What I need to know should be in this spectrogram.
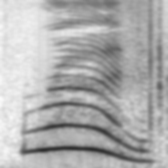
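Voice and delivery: high, drawn-out yell; screamed. A narrator's reading. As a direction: scream the warning, high and long. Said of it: "Nate screamed".

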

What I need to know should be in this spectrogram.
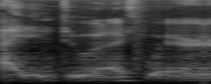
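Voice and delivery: mock crying plea; a hint of tearful begging; retold crying. Girl pleads with the teacher, mock tearful. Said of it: "she started crying".

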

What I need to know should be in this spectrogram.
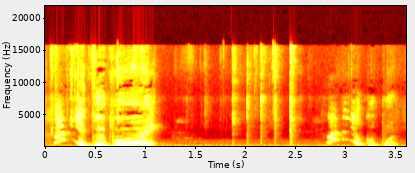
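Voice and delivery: high-pitched hello to a dog. Real, not acted. Greeting the dog.

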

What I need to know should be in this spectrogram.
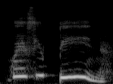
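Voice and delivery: high, loud call across the garden. A narrator's reading. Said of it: "she called out".

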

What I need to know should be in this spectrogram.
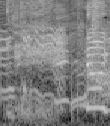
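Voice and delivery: high panicked shriek. Real, not acted. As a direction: squeal it in horror. Grito agudo al ver la escena. (chillido agudo de pánico)

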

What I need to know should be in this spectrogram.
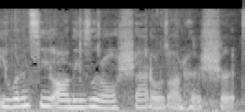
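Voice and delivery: ordinary delivery

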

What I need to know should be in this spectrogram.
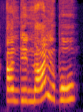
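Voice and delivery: proud penguin. A narrator's reading. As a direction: admits it without blinking. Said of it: "said Penguin".

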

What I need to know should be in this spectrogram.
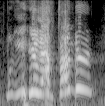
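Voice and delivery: loud, high interruption; startled exclamation. Real, not acted. Gamer interrupting recap for thunder, startled high yell. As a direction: break off and yelp the question.

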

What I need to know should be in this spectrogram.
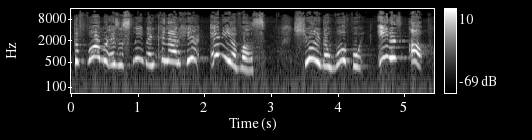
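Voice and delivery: high, fretful hen voice; alarmed chicken. Acted. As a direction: worry aloud like a hen. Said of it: "the chicken clucked in alarm".

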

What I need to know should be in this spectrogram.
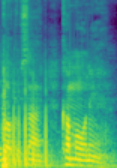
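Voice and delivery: soft, low welcoming voice as God; gentle welcome. Retold or imitated. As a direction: quietly welcome a son home. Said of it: "I pray he says".

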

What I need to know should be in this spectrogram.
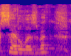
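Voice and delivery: ordinary delivery, nothing marked

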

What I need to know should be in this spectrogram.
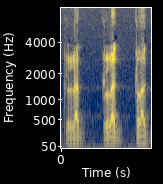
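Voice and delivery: low, soft glugs with gaps between; deep, quiet draining noise; glugging water. Acted. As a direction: imitate water gurgling down a plughole. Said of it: "the last of the sea going".

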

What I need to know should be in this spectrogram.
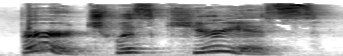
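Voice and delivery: usual speaking voice

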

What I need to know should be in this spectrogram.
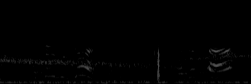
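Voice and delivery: soft, half-whispered all clear; hushed. Real, not acted. Friend hiding from ambulance, hushed relief. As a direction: whisper that it's safe.

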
